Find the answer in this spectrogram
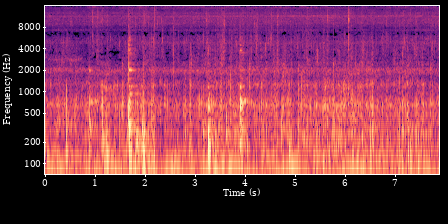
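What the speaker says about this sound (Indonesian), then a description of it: "Kita akan masak hingga meletup-letup dan airnya mengental ya." Pumpkin kolak simmering in a pot as it thickens, a quiet, continuous low bubbling with occasional soft pops and stirring sounds, with no voices.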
